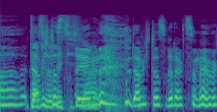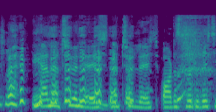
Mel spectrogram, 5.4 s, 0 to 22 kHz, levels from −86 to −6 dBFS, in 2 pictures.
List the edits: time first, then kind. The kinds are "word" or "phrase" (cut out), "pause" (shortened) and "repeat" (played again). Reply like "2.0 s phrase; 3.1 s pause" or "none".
none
